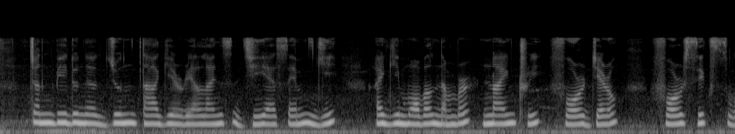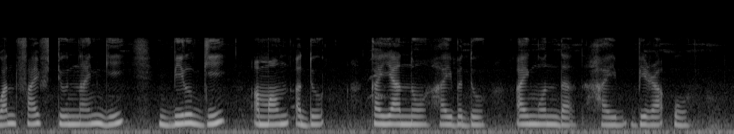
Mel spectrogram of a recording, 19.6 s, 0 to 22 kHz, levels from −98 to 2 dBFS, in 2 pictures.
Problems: none marked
